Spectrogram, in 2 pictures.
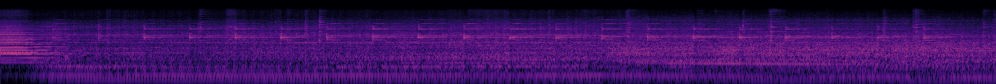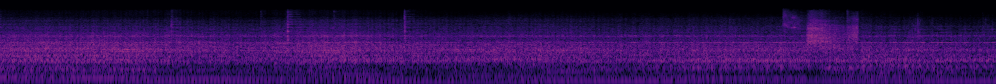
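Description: Norfolk Southern diesel freight train rolling past at close range, the locomotives and then a long string of coal hopper cars going by with steady wheel-and-rail noise. For the first half a regular ringing clank comes about every two-thirds of a second. A short high wheel squeal sounds near the end.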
